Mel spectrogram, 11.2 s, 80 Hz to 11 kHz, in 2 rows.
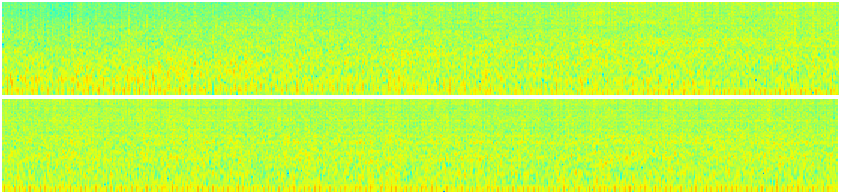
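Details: Troy-Bilt Storm 2840 28" snowblower (model 31AH64Q4711) with a Chinese-built 277cc OHV engine (about 8 hp); first pull-start of the season at full throttle. Steady, even single-cylinder drone with no misses, knocks or hunting; normal running.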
